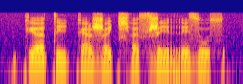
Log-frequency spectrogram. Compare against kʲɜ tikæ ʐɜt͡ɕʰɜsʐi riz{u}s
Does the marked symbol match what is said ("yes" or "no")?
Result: yes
